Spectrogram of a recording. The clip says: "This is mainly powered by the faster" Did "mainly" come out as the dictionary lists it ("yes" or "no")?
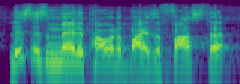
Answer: no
